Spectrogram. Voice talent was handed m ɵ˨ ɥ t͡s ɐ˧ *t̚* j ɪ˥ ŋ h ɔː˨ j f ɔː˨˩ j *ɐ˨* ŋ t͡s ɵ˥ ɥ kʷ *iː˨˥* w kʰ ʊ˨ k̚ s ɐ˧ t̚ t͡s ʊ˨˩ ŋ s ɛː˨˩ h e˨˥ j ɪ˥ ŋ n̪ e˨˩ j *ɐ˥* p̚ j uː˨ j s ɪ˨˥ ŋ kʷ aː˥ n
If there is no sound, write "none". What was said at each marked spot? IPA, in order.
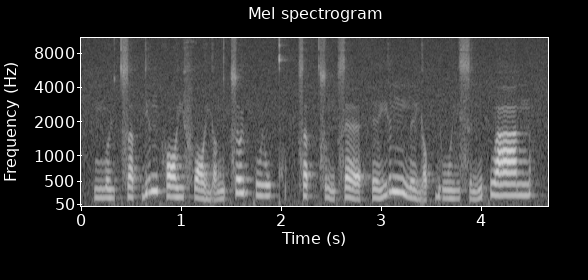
t̚, ɐ˨, iː˧, ɐ˧

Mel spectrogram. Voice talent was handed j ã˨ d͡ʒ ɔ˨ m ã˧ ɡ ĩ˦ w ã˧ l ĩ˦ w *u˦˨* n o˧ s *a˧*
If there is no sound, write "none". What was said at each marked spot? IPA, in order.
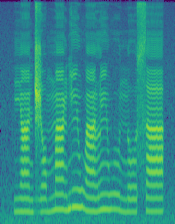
u˦˨, a˧

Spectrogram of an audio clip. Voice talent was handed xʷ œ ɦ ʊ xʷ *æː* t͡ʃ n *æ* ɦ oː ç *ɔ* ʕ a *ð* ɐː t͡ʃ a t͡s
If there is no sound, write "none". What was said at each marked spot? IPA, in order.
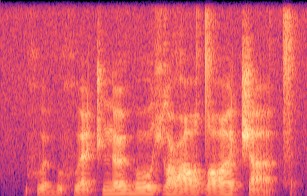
æː, œ, ɔ, dˤ

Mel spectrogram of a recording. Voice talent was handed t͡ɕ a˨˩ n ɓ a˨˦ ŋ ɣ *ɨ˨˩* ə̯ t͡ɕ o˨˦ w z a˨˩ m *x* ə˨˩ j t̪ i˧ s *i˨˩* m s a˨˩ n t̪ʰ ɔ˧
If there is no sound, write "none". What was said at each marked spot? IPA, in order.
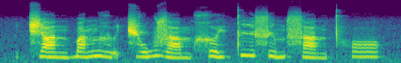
ɨ̰˧˨, x, ḭ˧˨

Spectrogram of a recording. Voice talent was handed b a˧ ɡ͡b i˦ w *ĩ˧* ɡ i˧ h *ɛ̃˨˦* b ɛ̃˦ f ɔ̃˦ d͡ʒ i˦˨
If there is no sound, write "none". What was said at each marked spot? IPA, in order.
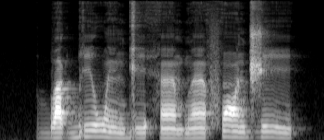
ĩ˧, ɛ̃˧

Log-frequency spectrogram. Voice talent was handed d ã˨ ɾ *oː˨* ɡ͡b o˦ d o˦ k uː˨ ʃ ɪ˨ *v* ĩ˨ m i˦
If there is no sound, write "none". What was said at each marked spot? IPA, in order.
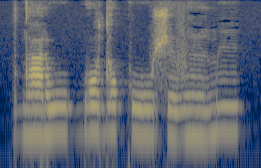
uː˨, v

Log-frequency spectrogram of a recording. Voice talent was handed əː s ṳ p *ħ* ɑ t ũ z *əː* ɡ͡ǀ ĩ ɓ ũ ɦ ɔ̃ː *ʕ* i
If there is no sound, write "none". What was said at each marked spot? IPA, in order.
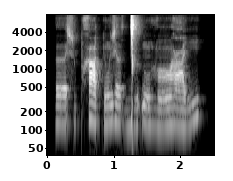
x, əː, ʕ

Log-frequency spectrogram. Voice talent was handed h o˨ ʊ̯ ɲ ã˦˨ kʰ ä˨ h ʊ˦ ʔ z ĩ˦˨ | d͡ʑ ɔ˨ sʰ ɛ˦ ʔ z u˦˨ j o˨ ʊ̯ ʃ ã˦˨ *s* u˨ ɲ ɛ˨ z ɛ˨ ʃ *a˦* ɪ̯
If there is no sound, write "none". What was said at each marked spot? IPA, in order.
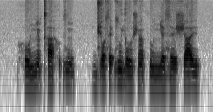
θ, a˦

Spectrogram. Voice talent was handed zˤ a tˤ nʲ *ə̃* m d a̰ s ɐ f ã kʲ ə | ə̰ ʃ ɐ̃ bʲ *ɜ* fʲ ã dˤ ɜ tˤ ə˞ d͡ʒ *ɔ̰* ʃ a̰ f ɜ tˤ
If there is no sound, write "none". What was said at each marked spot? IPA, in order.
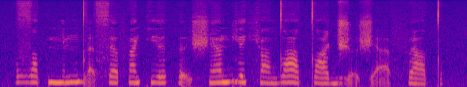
ə̃, ɜ, ɔ̰

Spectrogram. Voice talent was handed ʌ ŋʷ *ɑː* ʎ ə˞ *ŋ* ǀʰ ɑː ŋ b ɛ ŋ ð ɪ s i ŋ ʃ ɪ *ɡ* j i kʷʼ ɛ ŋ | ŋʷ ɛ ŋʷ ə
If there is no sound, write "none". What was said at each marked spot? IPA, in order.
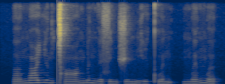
ɑː, ŋ, ŋ

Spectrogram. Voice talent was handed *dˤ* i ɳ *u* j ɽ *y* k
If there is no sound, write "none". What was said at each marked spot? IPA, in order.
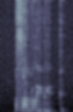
zˤ, u, y

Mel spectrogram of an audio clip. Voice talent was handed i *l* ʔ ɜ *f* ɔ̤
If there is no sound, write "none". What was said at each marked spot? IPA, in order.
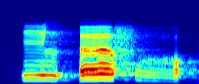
l, f

